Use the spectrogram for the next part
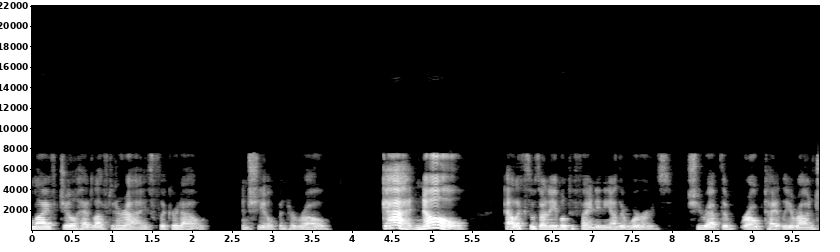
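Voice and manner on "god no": sharp, loud cry of horror; horrified cry. A narrator's reading. Alex recoiling at what Jill reveals, horrified loud cry. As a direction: blurt it out in shock.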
